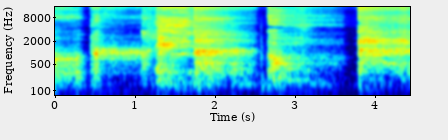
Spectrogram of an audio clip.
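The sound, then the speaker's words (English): A person growls and roars in imitation of the lion Mufasa, several rough, breathy bursts in a row, loud, with brief gaps between them. “Mufasa appears Mufasa and goes. Listen, and he roars.”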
